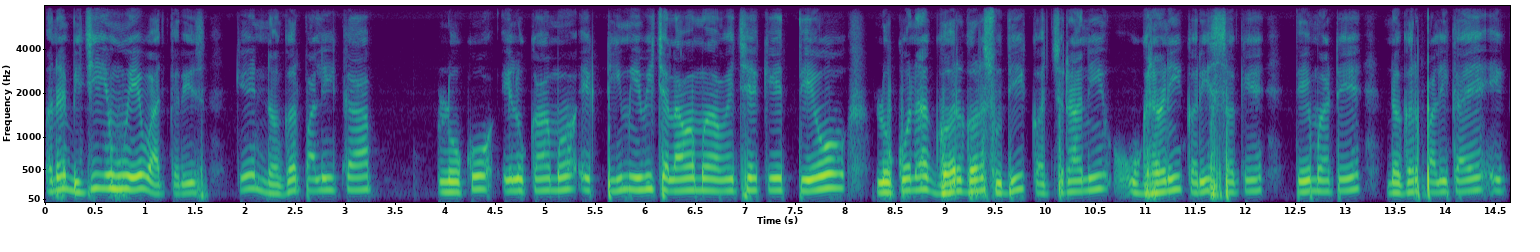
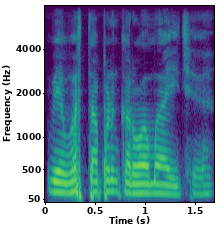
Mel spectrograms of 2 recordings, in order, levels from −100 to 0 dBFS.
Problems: constant background noise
